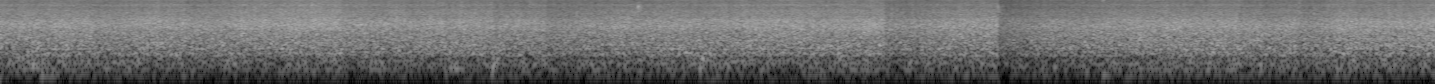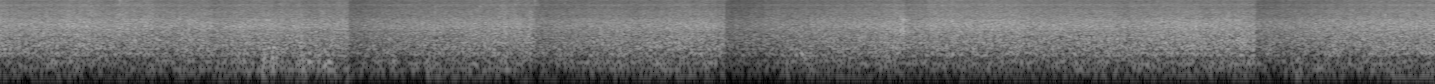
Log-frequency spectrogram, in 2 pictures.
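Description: Heavy storm rain pouring down steadily on and around a wooden hut, a dense unbroken hiss.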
